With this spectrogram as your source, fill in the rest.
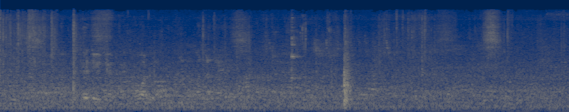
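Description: A crowd murmurs and talks in the background.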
